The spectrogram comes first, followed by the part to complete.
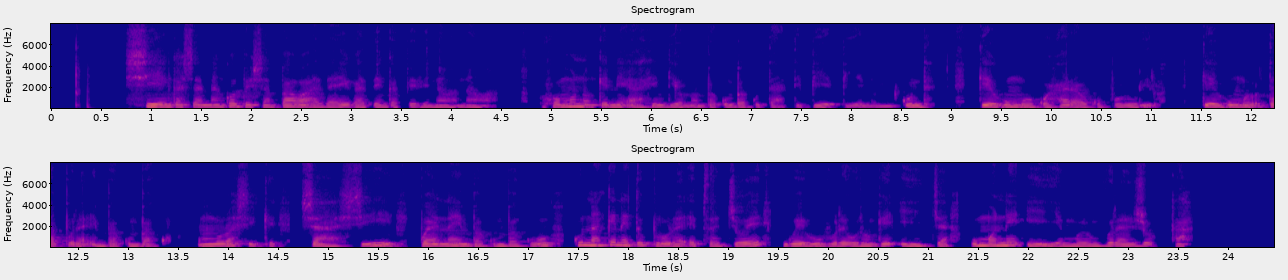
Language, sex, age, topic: Oshiwambo, female, 25-35, agriculture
